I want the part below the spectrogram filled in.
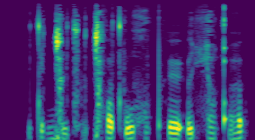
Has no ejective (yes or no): no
